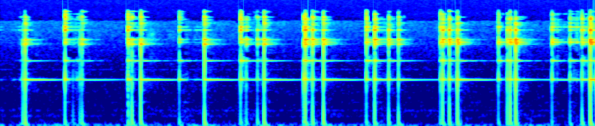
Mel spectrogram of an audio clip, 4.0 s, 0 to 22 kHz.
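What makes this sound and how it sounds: A small, empty, hollow drinking glass with a red-white-blue stars-and-stripes print is held in one hand while the fingertips and short nails of the other hand tap it. About 18 light taps come in quick, uneven clusters. Each gives a bright clink with a clear ring near 1.8 kHz and a faint higher overtone, and the ring fades within about a tenth of a second.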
